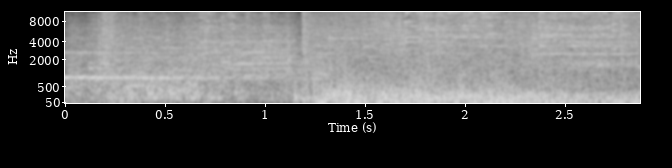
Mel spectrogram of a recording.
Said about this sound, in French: Mais ça a marché! Toutes les bouteilles ont explosé et nous sommes libres!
